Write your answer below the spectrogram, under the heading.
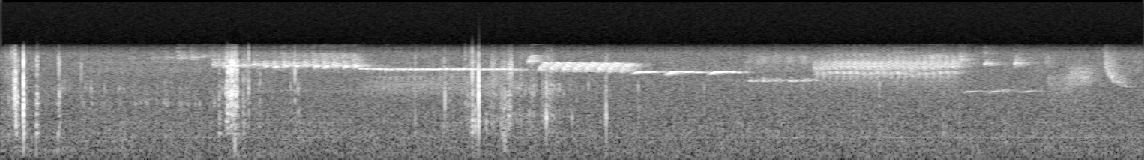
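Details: A pet bird, Leo, sings quietly: thin high whistles, some held steady and others sliding down, among soft clicks and tapping. He stops singing whenever his owner comes near.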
